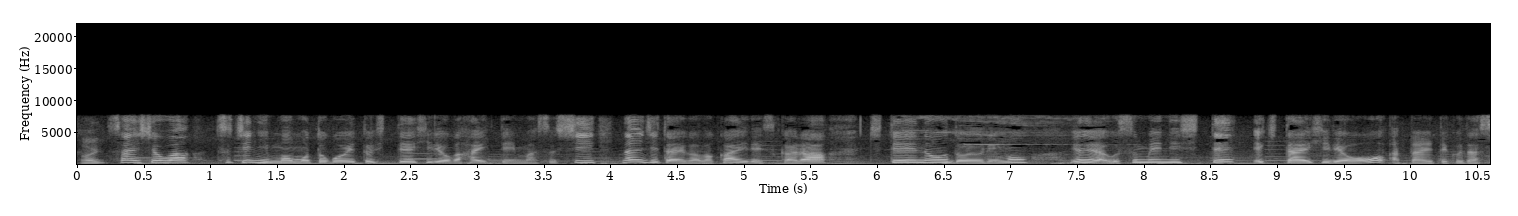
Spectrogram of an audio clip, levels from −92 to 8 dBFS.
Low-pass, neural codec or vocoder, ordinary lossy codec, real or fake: none; none; none; real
